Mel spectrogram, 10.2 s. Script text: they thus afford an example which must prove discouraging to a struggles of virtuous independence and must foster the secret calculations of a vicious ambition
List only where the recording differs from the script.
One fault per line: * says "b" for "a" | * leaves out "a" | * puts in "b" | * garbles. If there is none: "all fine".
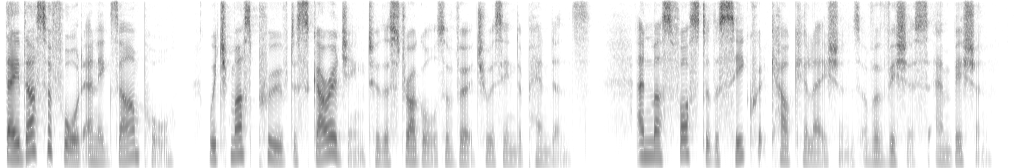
* says "the" for "a"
